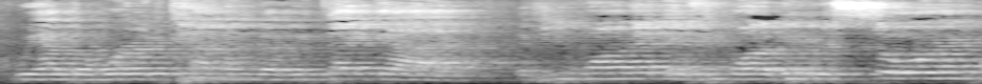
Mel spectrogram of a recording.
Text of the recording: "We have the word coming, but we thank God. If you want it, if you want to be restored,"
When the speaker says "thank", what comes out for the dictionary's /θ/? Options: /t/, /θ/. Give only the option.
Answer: /θ/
